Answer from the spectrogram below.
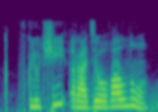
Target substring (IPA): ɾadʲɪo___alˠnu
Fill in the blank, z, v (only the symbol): v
